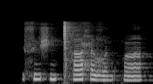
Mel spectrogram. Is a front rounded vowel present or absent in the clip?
absent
